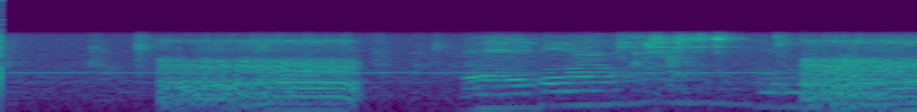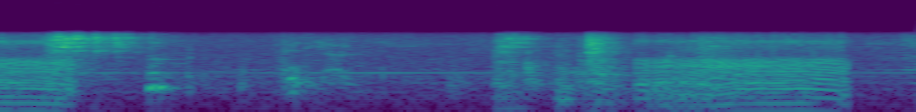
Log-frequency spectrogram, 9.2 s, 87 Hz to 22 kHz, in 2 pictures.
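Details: Blue Shar Pei puppy, 11 weeks old, asleep on a person's legs after a long day in the sun, snoring: harmonic, rasping breaths about every three and a half seconds, with quiet human talk between snores.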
